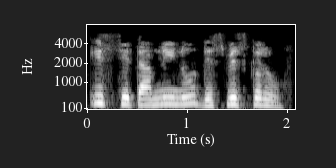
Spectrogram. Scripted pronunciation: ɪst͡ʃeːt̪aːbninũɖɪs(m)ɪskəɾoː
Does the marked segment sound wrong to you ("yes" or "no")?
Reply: no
